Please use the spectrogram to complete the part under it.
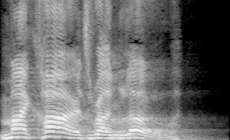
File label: Female Demon Low Cards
